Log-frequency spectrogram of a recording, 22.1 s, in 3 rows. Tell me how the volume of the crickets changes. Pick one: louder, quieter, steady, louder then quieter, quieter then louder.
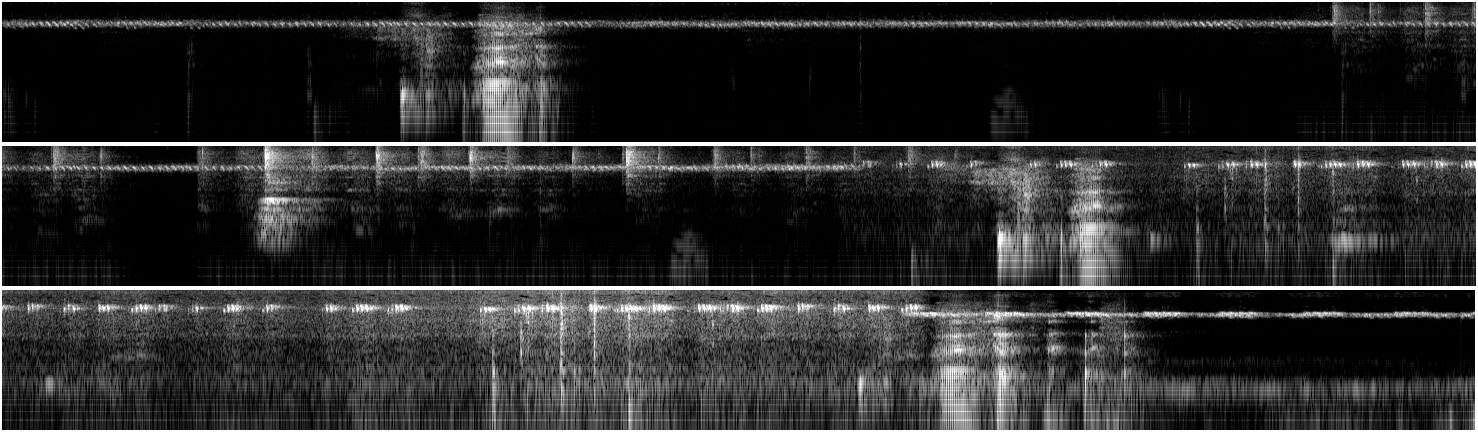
louder.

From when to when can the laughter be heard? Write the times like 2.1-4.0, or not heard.
1.9-2.8, 11.9-12.9, 19.0-20.4.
